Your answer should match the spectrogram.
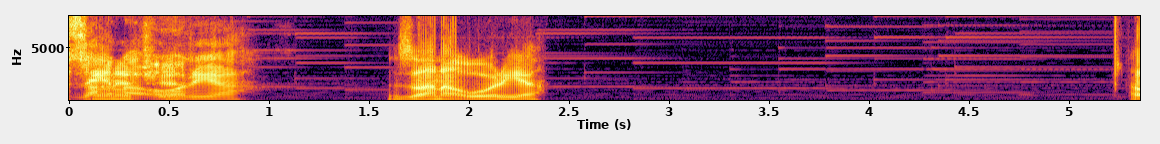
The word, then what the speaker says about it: zanahoria: According to Golux, or according to Sergeant, you don't pronounce the H in Spanish. Oh, you do not pronounce the H so in it's Spanish? Zanahoria?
